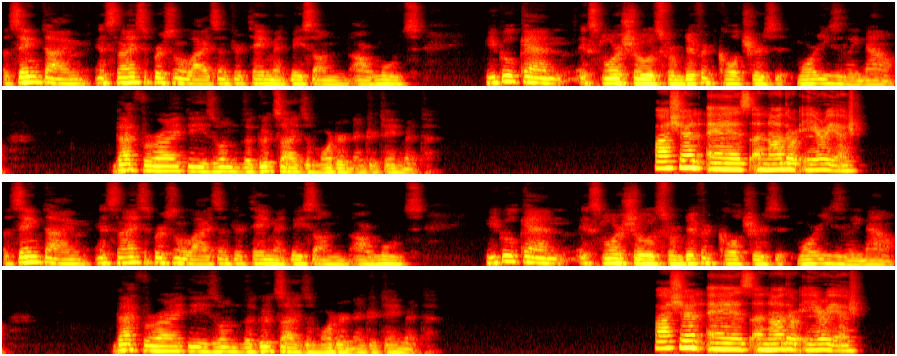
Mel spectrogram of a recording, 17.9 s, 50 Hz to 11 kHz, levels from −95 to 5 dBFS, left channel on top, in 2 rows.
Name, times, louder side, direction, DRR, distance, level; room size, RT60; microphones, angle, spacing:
voice 1, 0.0-4.1 4.8-8.9 10.0-13.1, left 1 dB, 80° left, -2 dB, 2.5 m, -23 dB
voice 2, 15.5-17.4, left 1 dB, 35° left, 0 dB, 2.9 m, -17 dB
9.5 x 4.9 x 3.3 m, 0.22 s
head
